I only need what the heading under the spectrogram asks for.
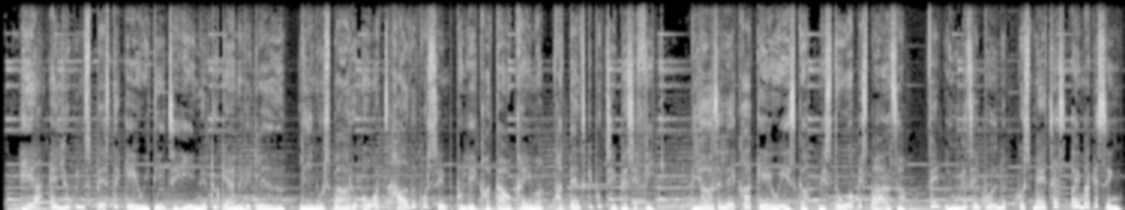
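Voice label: dk commercial, Danish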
